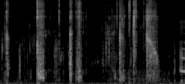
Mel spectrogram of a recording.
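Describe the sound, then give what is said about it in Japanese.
Someone chews egg noisily, producing a quiet string of many irregular, wet, crunchy bursts in quick succession, with short pauses between them and no talking. “卵おいしい。くたくた音させるな。”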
